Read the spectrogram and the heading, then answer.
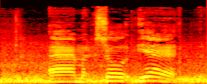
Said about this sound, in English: In the car. Beautiful evening. Driving to Fife.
